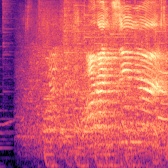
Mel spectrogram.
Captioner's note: students chattering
